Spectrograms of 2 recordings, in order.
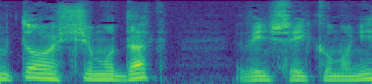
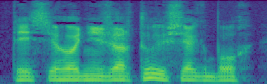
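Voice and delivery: usual speaking voice

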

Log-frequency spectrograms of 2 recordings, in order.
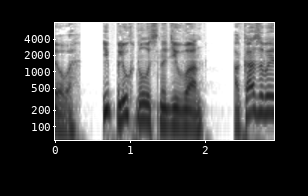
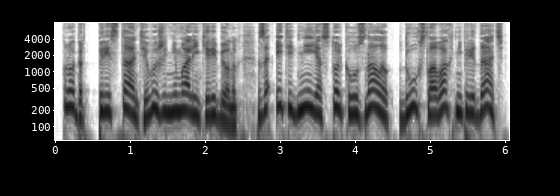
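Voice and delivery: higher, anxious rush of warnings; frightened pleading; 7 semitones higher than usual. A narrator's reading. Markhaleva frightened that Robert ends the talk, higher anxious pleading. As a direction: urge him, half panicked, to see the danger. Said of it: "Мархалёва испугалась".

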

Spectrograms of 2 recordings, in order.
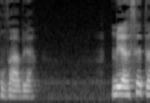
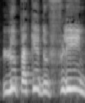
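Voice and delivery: high, loud impatient shout; exasperated raised-voice demand; angry correction; 8 semitones higher, 6 dB louder than usual. A narrator's reading. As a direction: shout down his answer in irritation. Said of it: "l'aveugle envoya l'argent au diable".

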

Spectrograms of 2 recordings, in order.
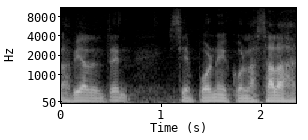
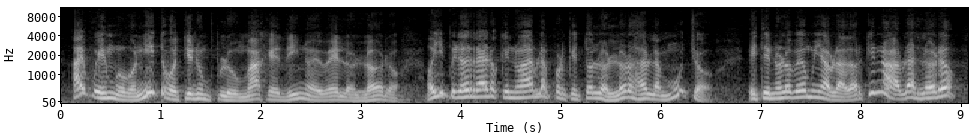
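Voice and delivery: gushing party lady; 9 semitones higher, 5 dB louder than usual. Acted. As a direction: coo over the parrot like a society lady. Guests question the silent parrot.

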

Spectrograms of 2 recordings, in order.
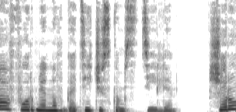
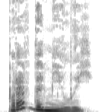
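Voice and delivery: higher, honeyed teasing question; sly; 4 semitones higher, 4 dB louder than usual. A narrator's reading. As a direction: coax slyly, pitch lifted. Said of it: "Хитро протянула она". (хитро, повыше)

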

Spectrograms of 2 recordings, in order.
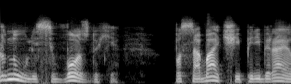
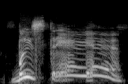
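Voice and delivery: high-pitched urging shout; excited cry; 13 semitones higher than usual. A narrator's reading. Johnny urging the running boys faster, excited high cry. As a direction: cry out to spur them on. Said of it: "выкрикнул Джонни".

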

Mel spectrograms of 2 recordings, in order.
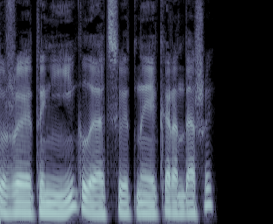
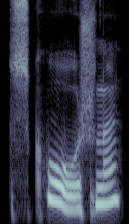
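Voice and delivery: put-on high whining child; whiny little girl; 9 semitones higher than usual. A narrator's reading. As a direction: whine it like a bored girl. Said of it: "захныкала".

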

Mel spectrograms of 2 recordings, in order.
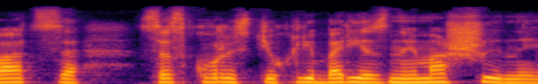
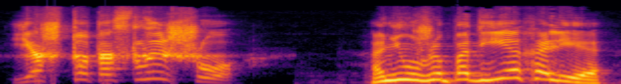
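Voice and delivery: high, louder panicked call; almost yell in alarm; near shouting; 8 semitones higher, 4 dB louder than usual. A narrator's reading. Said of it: "Санни почти кричал". (почти крик в панике)

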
